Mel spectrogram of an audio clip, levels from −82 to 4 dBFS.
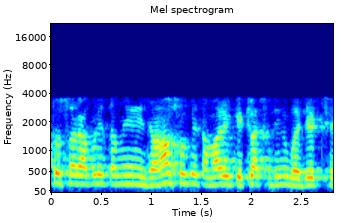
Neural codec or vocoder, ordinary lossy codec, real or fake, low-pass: codec, 44.1 kHz, 7.8 kbps, DAC; Opus, 64 kbps; fake; 3.6 kHz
